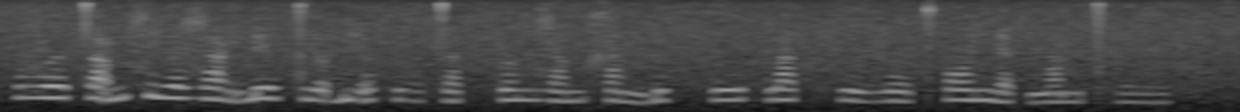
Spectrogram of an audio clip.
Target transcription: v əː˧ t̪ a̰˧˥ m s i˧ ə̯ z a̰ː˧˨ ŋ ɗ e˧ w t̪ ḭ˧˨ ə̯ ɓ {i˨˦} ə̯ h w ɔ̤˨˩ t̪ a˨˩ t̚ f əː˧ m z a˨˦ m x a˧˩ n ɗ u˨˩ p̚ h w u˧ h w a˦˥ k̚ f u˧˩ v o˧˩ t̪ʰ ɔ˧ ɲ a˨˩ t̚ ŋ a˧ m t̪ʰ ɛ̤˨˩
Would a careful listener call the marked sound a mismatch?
yes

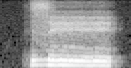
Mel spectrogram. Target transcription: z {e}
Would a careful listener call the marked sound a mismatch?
no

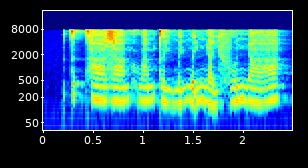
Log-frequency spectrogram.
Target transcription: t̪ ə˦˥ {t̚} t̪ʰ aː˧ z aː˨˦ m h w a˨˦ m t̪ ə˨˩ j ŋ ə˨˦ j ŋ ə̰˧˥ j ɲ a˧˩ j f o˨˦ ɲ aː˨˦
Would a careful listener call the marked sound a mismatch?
no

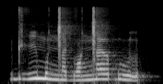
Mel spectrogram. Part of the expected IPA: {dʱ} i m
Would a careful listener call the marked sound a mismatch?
no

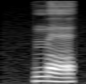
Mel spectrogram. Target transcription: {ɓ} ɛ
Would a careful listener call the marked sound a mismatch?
yes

